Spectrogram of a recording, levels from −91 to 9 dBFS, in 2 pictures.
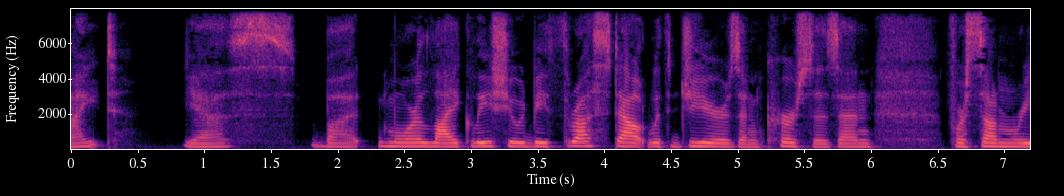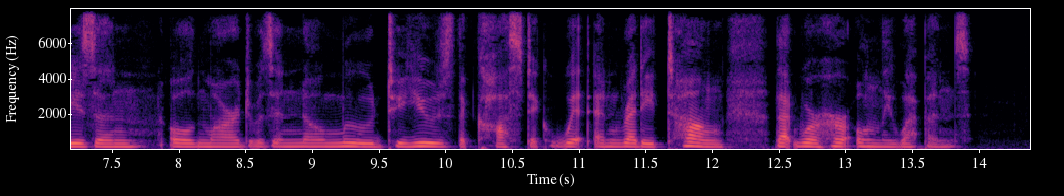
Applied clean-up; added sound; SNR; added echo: none; none; none; none.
